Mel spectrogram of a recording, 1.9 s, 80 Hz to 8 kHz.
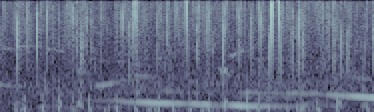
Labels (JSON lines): {"label": "biophony", "recorder": "SoundTrap 300"}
